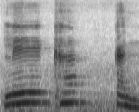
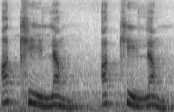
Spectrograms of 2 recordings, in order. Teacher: ക എന്ന ശബ്ദത്തിന്റെ കൂടെ ഹയാണ് കേൾക്കേണ്ടത്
